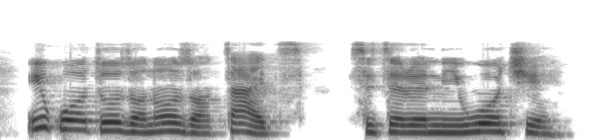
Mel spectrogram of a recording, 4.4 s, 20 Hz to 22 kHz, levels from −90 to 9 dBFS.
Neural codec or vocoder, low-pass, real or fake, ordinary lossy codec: none; 7.2 kHz; real; none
